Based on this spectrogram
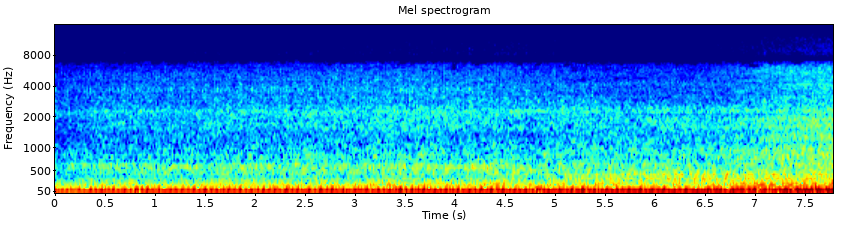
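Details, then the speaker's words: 1922 Ford TT engine idling after a restart when it seemed flooded and needed more air; the idle smooths into a steady, even run once the mixture setting is found, with no misses. "I don't know if you saw heard the the engine sound right there, but it smoothed out right there where I found that spot."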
